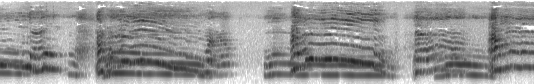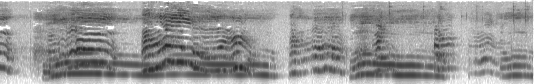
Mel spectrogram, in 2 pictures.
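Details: Pet dog Charlotte howls along with people; repeated wavering howls with rich harmonic stacks, each phrase swooping up and settling, about six bouts separated by short silences.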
